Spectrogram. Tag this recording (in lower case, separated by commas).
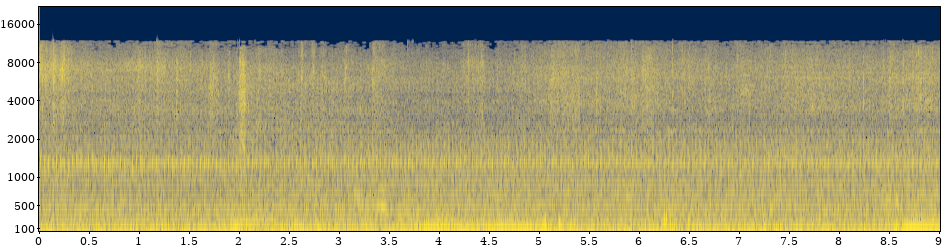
outside, rural or natural, vehicle, car, speech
